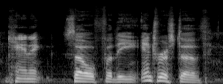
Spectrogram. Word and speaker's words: Canik: pronunciation of this firearm basically if you're from turkey if you're over there and you were talking about this gun um i believe it's uh sonic or shanique is the way they pronounce it um but here in america even by century arms the importer it goes by kanik so for the interest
